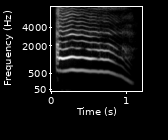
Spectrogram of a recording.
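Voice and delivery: elephant's high loud shriek; scream. Acted. Elephant Ed startled by the mouse, loud high shriek.

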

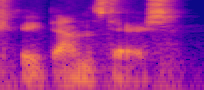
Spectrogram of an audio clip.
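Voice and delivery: hushed, breathless creak; a hushed spooky whisper. Retold or imitated. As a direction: whisper it like a creeping step. Sound of creeping steps.

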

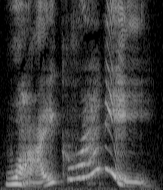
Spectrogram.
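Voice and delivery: put-on high, hesitant little girl; said slowly. Little Red puzzled by Granny, slow high wonder. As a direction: linger on it with mild wonder. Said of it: "she said slowly".

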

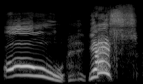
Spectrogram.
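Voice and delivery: light up as it comes to you; sudden eager exclaim. Acted. Donkey remembering a story, high eager cry.

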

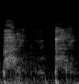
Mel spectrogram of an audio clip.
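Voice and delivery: whispered word, barely voiced; imitating what was heard. Shown as a demonstration. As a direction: whisper "poly, poly" like a remembered sound. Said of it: "I hear this, like".

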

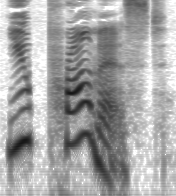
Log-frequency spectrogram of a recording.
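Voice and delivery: drawn-out high indignant complaint. Acted. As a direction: whine it as an outraged little girl. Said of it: "Bridget reminded indignantly".

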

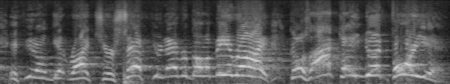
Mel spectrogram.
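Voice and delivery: high, loud preached shout; preaching shout. Acted. Preacher warning listeners to get right, shouting. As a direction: belt it out over the congregation.

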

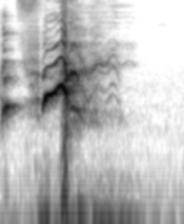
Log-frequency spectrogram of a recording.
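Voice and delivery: high, loud burst of laughter; shrieking laugh. Real, not acted. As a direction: cackle out loud. Laughing at a player's joke.

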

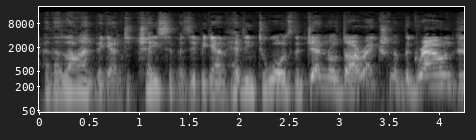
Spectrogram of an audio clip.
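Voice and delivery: usual speaking voice

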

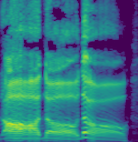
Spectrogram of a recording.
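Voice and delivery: loud, high wail of refusal; protesting yell. Retold or imitated. Retelling a man refusing a back crack, protesting yell. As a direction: howl it out, dragging the no.

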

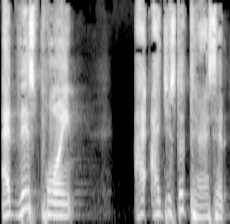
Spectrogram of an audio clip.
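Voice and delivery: usual speaking voice

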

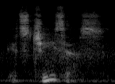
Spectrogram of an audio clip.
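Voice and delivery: whispered recognition; hushed, unvoiced wonder; awed whisper. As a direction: whisper it as if it has just dawned on you. Mary's awed recognition, acted in whisper.

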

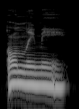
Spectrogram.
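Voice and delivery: ordinary delivery, nothing marked

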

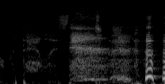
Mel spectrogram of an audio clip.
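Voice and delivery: unvoiced, hushed real reaction; whispered aside. Mom privately judging the gift, whispered. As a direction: whisper it behind his back.

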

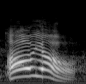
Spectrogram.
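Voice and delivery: ALL Y'ALL punched high and loud; punchy emphasis. Acted. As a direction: hit ALL Y'ALL hard, then drop. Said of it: "a little bit more punch".

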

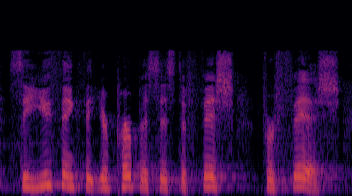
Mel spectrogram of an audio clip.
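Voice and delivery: usual speaking voice

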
